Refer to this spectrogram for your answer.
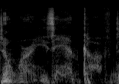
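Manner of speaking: very quiet, hushed, breathy whisper. Retelling what a nurse said when she came over; retelling a nurse's whisper. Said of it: "She whispers to me".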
